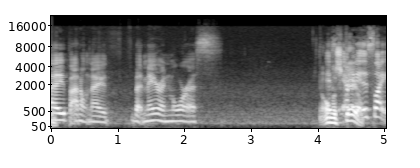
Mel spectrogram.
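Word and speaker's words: Maren Morris: Do you pronounce that Maureen Morris? Marin Morris.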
